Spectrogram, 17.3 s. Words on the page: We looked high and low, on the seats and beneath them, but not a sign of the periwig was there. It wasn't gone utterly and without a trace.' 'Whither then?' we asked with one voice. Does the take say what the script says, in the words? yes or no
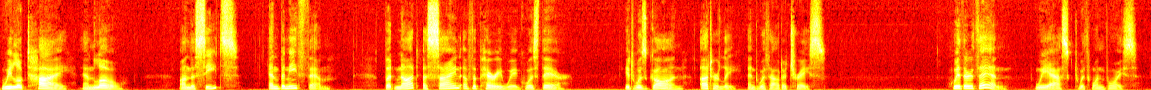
no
